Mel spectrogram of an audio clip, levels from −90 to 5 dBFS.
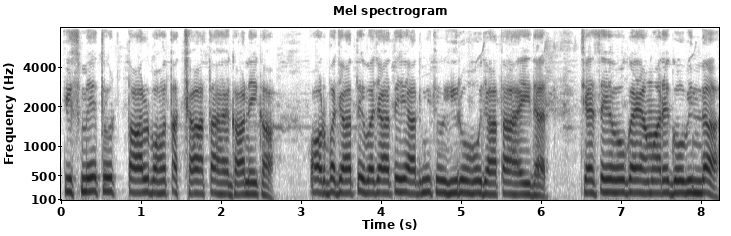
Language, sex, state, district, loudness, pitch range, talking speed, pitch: Hindi, male, Madhya Pradesh, Katni, -13 LUFS, 200-215 Hz, 175 wpm, 210 Hz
